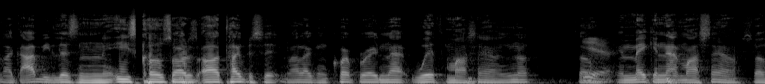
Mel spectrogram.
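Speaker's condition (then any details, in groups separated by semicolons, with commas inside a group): No condition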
